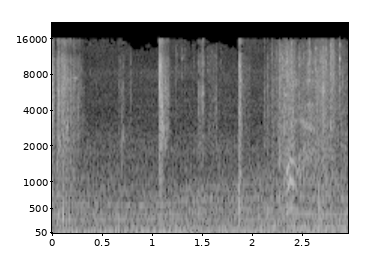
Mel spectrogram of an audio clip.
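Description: Footsteps run on a stone floor.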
